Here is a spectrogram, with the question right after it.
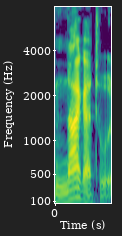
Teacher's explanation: Genau, es wäre im Japanischen Nagato, weil das ist also Nagato, da ist ja die Betonung dann vorne und nicht Nagato, alles so aufgeteilt irgendwie, sondern es ist ein Nagato.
